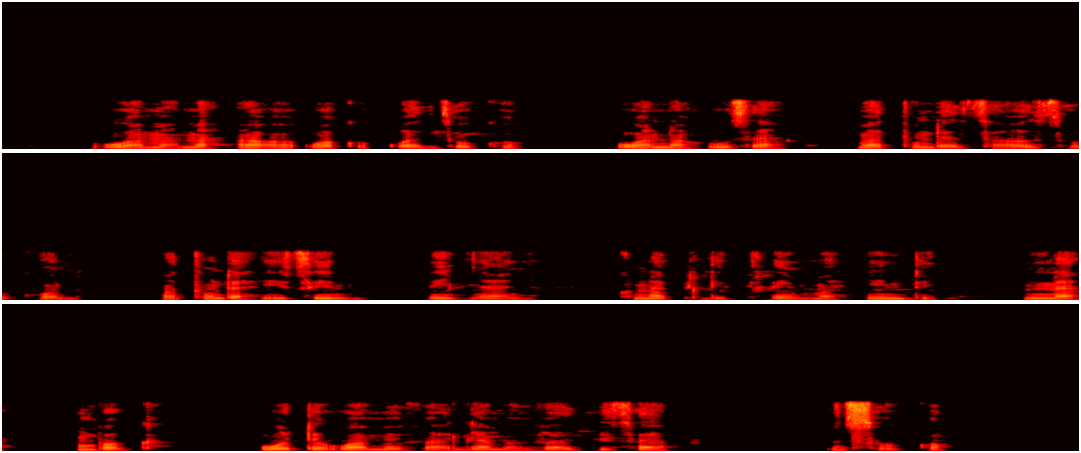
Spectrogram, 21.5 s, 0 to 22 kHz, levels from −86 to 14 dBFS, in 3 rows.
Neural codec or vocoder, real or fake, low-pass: none; real; 7.2 kHz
